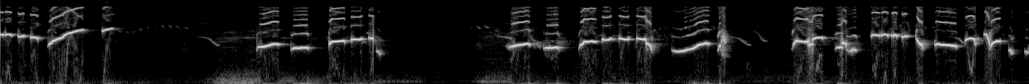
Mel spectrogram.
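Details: Morning 'ngeplong' song of an oriental magpie-robin, played to prompt silent magpie-robins to sing: bright whistled phrases with looping upslurs and downslurs in bursts separated by pauses of about a second, with a brief low thump between phrases.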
